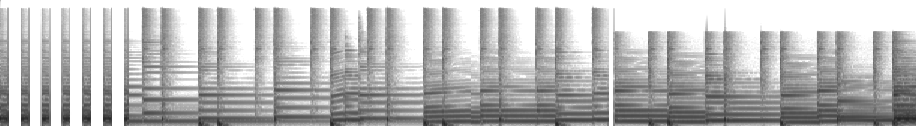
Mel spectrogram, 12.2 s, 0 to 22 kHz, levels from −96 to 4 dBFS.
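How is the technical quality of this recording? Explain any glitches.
The recording has two clear technical problems: a stuttering stall at the very start and a drop in fidelity from just past the 8 second mark to the end.

Stutter with silent gaps, 0 to 1.70 s: the clip opens mid-stutter. A 101 ms burst of sound plays, then about 174 ms of dead digital silence, repeating every 275 ms, five times. This likely comes from a stalled player or stream that replays its last buffered fragment on each retry and then runs dry. Whatever should have played there is lost. On a waveform it shows as identical short blocks separated by perfectly flat lines. A spectrogram shows matching patches split by black columns.

Input switched to a poorer device, 8.11 s to the end: after an 80 ms silence, the sound turns duller and narrower, with nothing above 7.6 kHz. The loudness stays about the same. A faint new noise floor appears, roughly 55 dB below the signal. 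This is likely a change of input to a lower-bandwidth microphone or a headset call profile. On a spectrogram the upper frequencies vanish abruptly above a hard ceiling at 7.6 kHz, after a brief dark gap. The waveform shows that short flat dropout and little change in level.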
